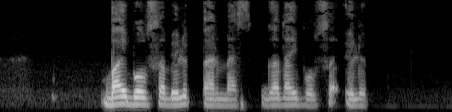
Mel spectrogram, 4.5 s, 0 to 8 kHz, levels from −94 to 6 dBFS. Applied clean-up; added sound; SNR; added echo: none; none; none; none.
